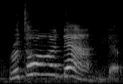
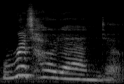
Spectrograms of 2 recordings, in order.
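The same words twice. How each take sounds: First: It is said in an attempted British accent. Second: It is said in the speaker's ordinary accent. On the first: "Now say it in a British accent" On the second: "Say it out loud"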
